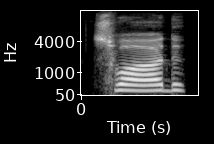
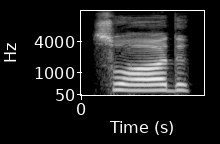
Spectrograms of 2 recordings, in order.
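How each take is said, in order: No difference in how they are said.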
